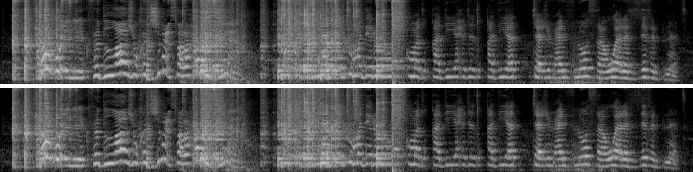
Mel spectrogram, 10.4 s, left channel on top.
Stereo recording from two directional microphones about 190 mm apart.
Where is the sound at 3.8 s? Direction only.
5° left (ahead or behind).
